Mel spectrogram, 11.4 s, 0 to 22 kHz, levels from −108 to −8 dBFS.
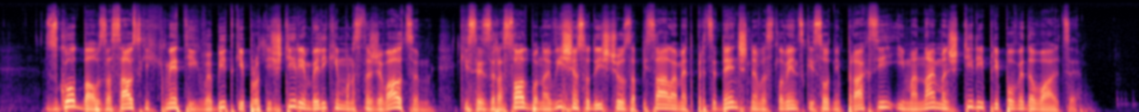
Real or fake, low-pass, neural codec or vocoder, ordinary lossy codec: real; 19.8 kHz; none; none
